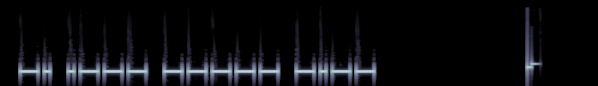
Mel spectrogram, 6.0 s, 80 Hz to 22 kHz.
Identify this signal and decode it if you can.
Morse code, heard as a keyed tone, about 20 wpm, 700 Hz. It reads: NJ0Y
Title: USA Call Signs - 4 Characters - 2x Character Spacing - 20wpm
